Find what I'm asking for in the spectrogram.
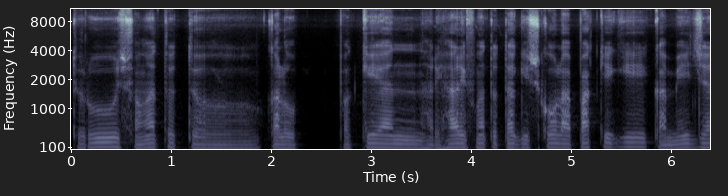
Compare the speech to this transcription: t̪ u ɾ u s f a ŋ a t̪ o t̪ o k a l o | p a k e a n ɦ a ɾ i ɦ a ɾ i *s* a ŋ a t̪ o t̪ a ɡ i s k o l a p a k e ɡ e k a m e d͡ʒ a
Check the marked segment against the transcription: incorrect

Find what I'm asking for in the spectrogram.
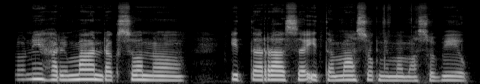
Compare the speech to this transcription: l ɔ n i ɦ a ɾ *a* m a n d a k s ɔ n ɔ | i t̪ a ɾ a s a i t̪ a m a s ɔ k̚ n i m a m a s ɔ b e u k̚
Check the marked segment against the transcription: incorrect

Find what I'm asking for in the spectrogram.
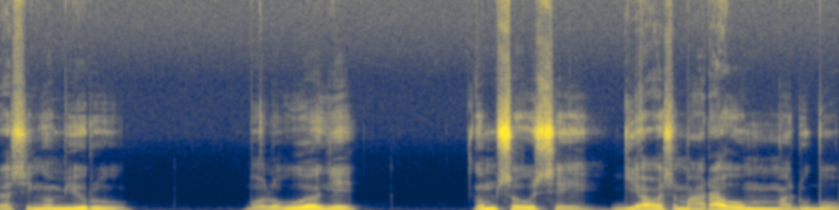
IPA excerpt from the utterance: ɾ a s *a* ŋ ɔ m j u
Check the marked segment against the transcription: incorrect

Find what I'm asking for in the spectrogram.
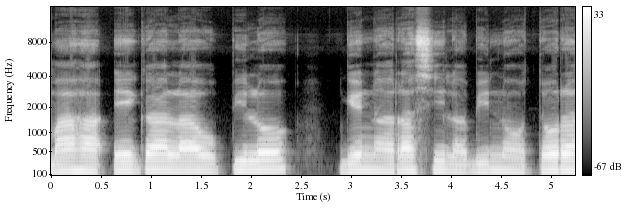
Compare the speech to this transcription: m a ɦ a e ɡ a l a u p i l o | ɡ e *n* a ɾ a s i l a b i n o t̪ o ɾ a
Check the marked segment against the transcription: correct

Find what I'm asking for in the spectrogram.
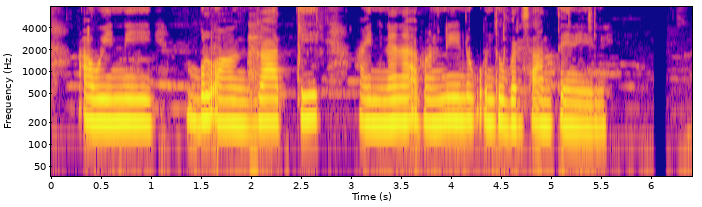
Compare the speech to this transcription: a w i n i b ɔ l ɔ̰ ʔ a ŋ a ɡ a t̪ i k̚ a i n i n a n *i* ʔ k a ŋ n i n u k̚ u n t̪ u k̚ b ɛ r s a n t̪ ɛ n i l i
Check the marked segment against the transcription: incorrect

